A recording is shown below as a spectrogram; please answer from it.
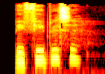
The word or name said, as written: befippelse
